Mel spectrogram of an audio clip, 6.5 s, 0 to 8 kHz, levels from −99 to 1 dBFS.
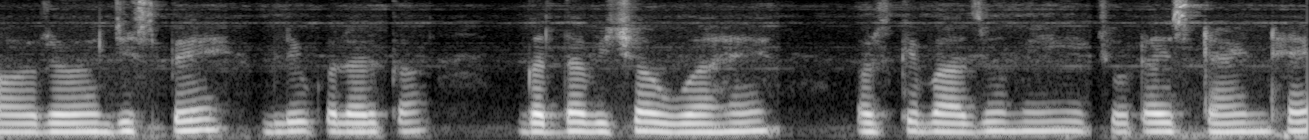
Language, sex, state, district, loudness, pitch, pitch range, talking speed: Hindi, female, Punjab, Fazilka, -18 LUFS, 190 Hz, 185-200 Hz, 165 wpm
